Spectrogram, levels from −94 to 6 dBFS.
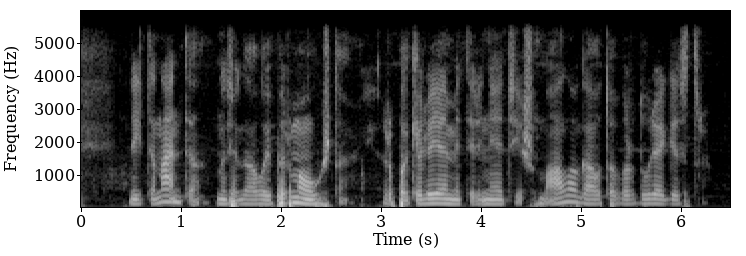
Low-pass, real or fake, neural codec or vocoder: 5.4 kHz; real; none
